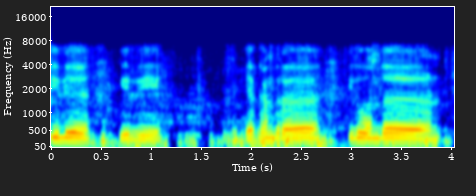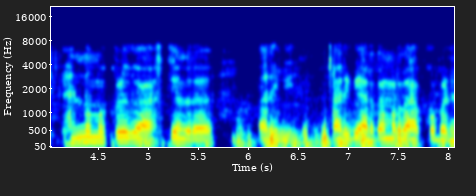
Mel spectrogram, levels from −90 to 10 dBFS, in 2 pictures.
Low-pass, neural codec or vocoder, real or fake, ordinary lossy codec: 7.2 kHz; none; real; Opus, 24 kbps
